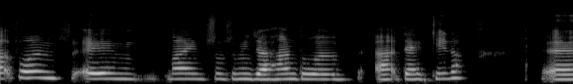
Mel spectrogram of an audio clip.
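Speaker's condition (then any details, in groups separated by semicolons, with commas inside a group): Cerebral palsy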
